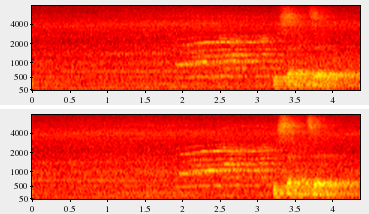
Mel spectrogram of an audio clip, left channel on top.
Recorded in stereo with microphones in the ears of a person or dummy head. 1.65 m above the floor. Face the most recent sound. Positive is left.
turn(degrees=-80)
